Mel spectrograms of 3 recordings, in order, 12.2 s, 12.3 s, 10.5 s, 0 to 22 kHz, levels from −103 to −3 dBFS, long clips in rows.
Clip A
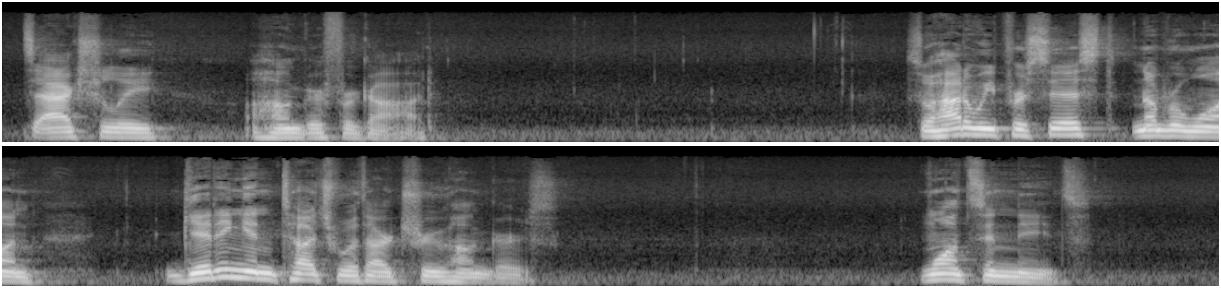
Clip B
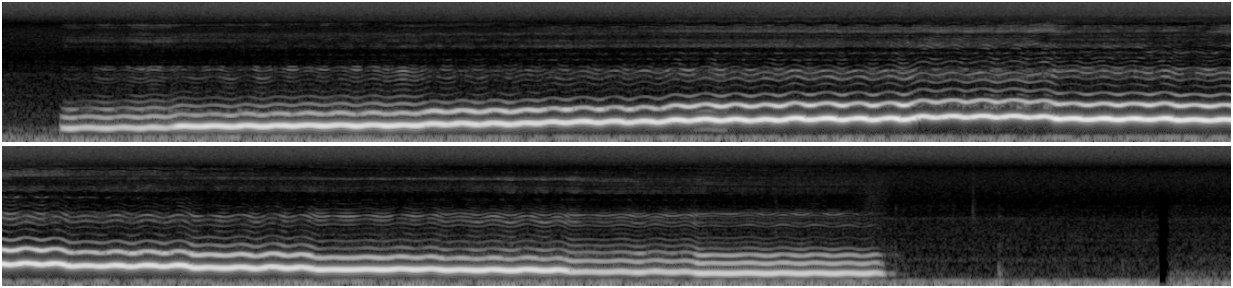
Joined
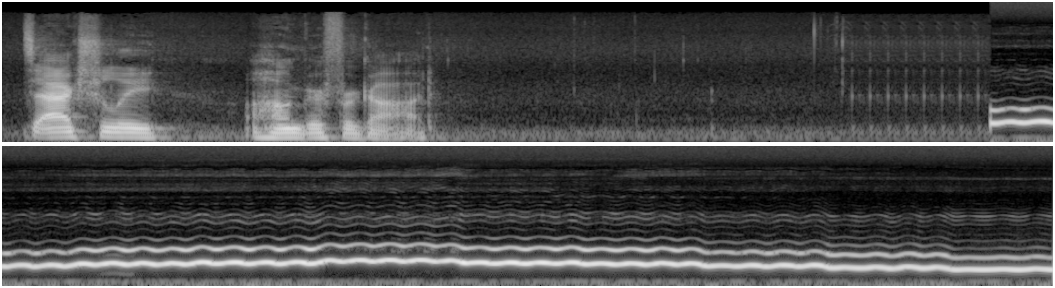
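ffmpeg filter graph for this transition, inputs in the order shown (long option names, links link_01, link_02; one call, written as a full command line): ffmpeg -i cue0.wav -i cue1.wav -filter_complex "[0:a]apad=whole_dur=10.51,atrim=end=10.51,asplit=8[link_01][link_02][link_03][link_04][link_05][link_06][link_07][link_08];[link_01]atrim=end=4.312[link_09];[link_02]atrim=start=4.218:end=4.312[link_10];[link_03]atrim=start=4.218:end=4.312[link_11];[link_04]atrim=start=4.218:end=4.312[link_12];[link_05]atrim=start=4.218:end=4.312[link_13];[link_06]atrim=start=4.218:end=4.312[link_14];[link_07]atrim=start=4.218:end=4.312[link_15];[link_08]atrim=start=4.218:end=4.312[link_16];[1:a]atrim=start=2.648:end=8.22[link_17];[link_09][link_10]acrossfade=duration=0.004:curve1=hsin:curve2=hsin[link_18];[link_18][link_11]acrossfade=duration=0.004:curve1=hsin:curve2=hsin[link_19];[link_19][link_12]acrossfade=duration=0.004:curve1=hsin:curve2=hsin[link_20];[link_20][link_13]acrossfade=duration=0.004:curve1=hsin:curve2=hsin[link_21];[link_21][link_14]acrossfade=duration=0.004:curve1=hsin:curve2=hsin[link_22];[link_22][link_15]acrossfade=duration=0.004:curve1=hsin:curve2=hsin[link_23];[link_23][link_16]acrossfade=duration=0.004:curve1=hsin:curve2=hsin[link_24];[link_24][link_17]acrossfade=duration=0.004:curve1=hsin:curve2=hsin" out.wav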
